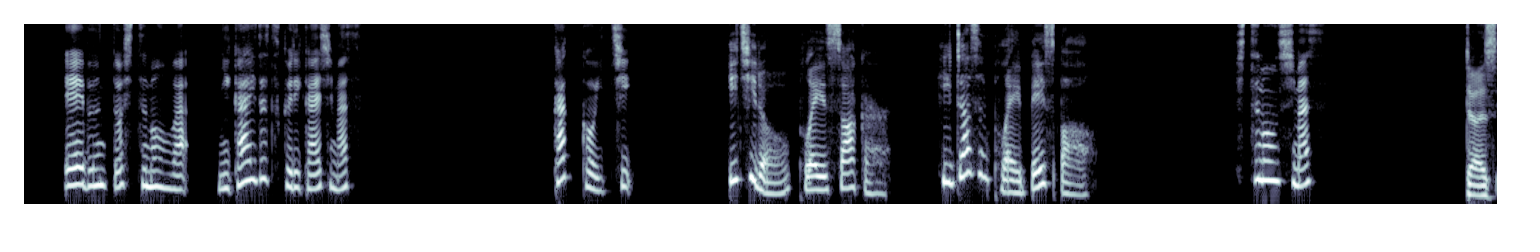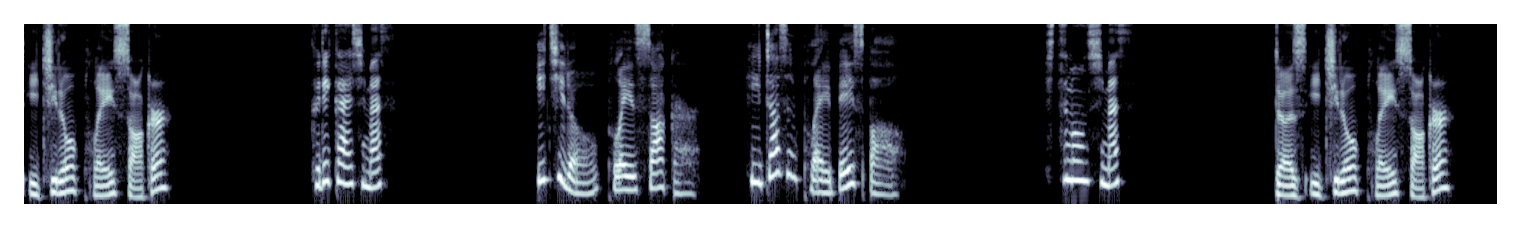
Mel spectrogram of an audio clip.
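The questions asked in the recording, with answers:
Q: Does Ichiro play soccer?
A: Yes, he does.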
